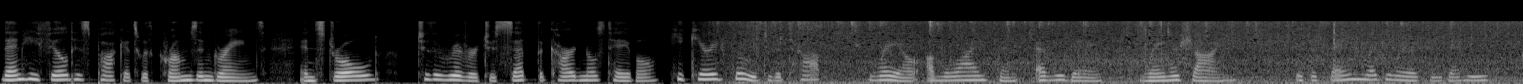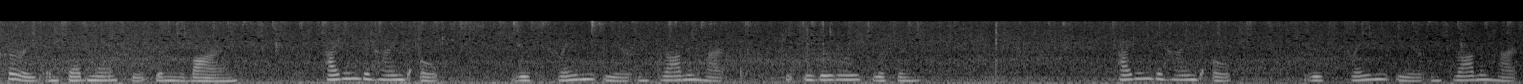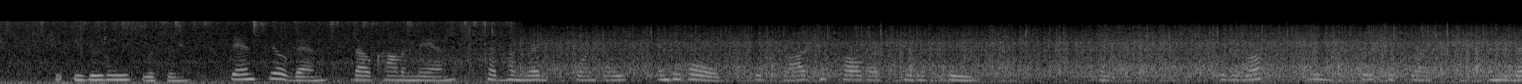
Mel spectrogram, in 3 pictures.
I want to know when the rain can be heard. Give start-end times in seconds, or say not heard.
7.0-45.6.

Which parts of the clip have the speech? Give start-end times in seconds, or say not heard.
0.0-17.6, 18.4-24.5, 26.4-40.2, 42.6-45.6.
